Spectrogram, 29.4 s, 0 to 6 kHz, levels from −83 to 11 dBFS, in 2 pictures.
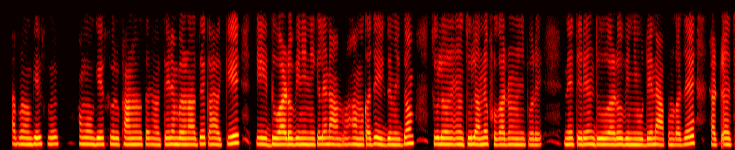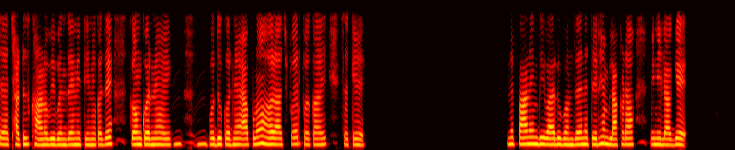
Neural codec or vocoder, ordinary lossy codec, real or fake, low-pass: none; none; real; 5.4 kHz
